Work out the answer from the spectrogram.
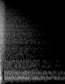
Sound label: Small Reverb Steel Snare Drum D Key; snare drum samples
